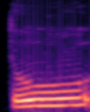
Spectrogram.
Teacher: தூ அப்படின்ற நெடில் எழுத்து இரண்டு மாத்திரை அளவு ஒலிக்கும் பொதுவாக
